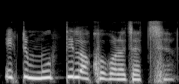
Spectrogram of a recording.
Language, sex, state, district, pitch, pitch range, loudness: Bengali, female, West Bengal, Cooch Behar, 290 Hz, 230-325 Hz, -13 LUFS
